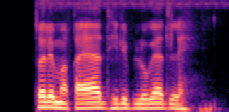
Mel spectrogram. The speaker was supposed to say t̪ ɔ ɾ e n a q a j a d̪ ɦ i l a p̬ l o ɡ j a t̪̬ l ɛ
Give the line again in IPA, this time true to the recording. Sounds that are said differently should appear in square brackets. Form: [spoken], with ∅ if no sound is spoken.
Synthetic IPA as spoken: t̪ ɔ [l] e [m] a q a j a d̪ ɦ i l [i] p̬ l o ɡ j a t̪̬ l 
